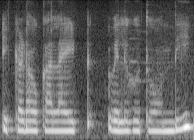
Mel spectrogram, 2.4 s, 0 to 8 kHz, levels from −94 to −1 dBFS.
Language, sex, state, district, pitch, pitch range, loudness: Telugu, female, Telangana, Mahabubabad, 205 Hz, 200-215 Hz, -18 LUFS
